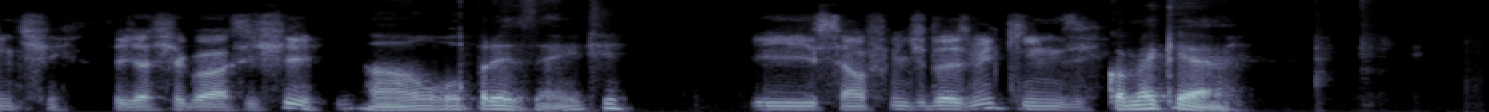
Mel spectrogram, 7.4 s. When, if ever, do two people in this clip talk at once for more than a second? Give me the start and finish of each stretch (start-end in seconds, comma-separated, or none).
none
